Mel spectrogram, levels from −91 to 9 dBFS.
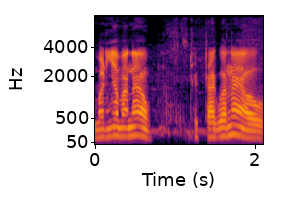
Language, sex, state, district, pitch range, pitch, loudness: Hindi, male, Uttar Pradesh, Deoria, 135-205 Hz, 150 Hz, -14 LUFS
